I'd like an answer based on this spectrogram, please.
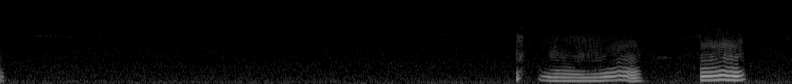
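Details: A 16-year-old calico cat asleep. After several quiet seconds, two loud droning snores arrive close together, the first gently curving in pitch, each preceded by a faint click.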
